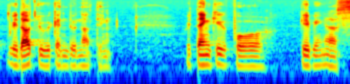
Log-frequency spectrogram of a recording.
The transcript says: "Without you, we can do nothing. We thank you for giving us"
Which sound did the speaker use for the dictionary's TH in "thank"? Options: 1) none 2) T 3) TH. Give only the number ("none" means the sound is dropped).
2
